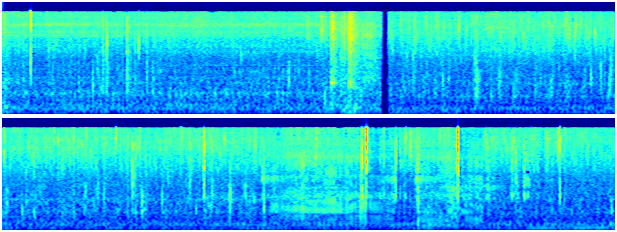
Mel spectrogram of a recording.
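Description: Broth boiling in a clay hot pot: steady bubbling with many small scattered pops, a little louder about nine to ten seconds in. The sound cuts out briefly just before four seconds in.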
